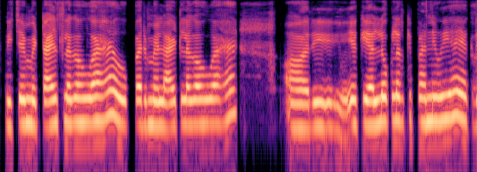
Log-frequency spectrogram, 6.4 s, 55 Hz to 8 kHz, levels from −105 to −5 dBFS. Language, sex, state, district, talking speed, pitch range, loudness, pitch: Magahi, female, Bihar, Gaya, 205 wpm, 215-235 Hz, -16 LUFS, 225 Hz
